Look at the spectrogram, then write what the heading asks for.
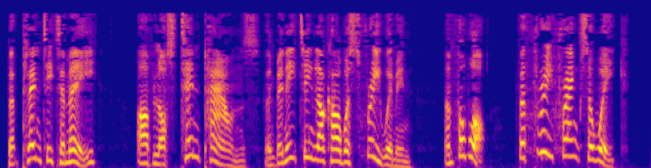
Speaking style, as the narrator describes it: the wet nurse snarled back

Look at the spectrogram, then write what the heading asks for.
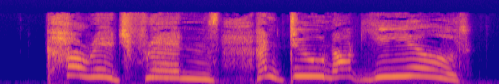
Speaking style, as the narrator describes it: she cried

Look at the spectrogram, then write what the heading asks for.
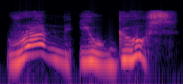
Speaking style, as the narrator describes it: Scarlet cried

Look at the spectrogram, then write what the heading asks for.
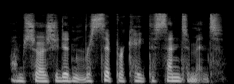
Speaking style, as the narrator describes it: muttered Luke

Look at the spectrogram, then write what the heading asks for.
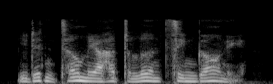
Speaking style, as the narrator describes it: Jocelyn muttered to me

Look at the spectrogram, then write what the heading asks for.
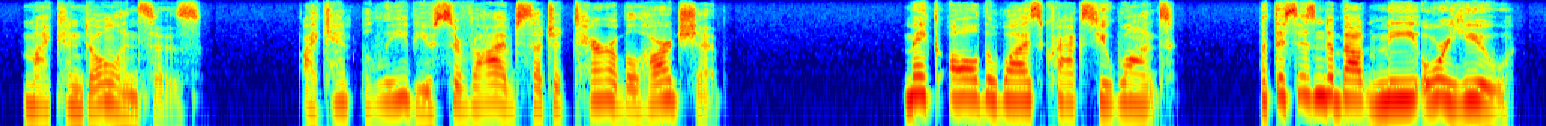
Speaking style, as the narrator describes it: Caroline said through gritted teeth

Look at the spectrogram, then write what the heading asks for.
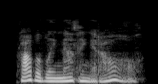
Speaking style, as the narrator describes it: Evelyn murmured

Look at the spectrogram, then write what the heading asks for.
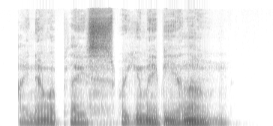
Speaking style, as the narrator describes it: Softly, she said

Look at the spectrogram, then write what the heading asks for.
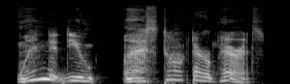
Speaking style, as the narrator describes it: Anna asked hoarsely

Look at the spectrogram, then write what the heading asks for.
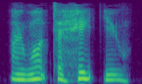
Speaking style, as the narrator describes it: Dorian said, his voice breaking

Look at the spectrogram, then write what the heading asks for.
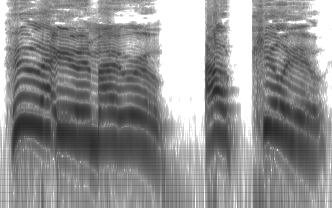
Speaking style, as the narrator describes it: he slurred

